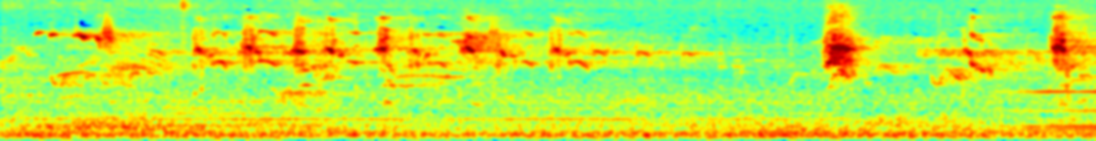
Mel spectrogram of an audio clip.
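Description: Birds chirping: many short chirps and calls in quick succession over a low, steady background rumble.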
